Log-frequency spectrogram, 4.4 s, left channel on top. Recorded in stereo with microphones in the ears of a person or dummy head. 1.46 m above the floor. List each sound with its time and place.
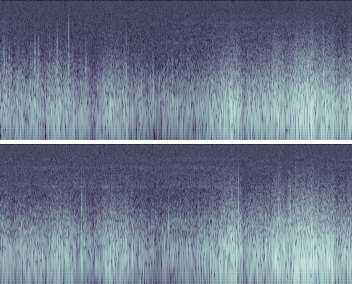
Only background noise.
